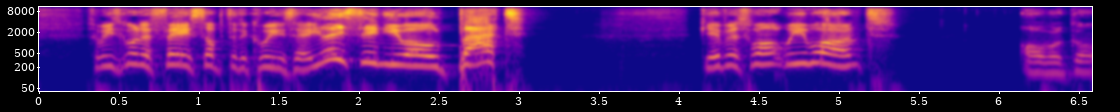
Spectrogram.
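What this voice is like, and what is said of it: Usual voice. Nothing is said of it.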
